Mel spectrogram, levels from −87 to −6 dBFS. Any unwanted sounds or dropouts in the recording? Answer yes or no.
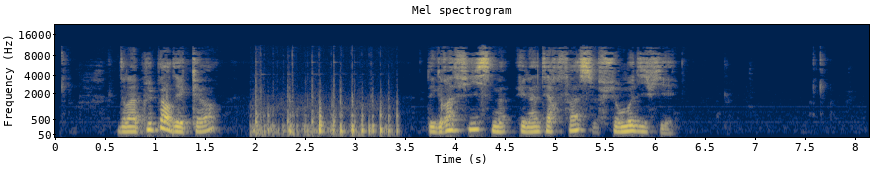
yes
